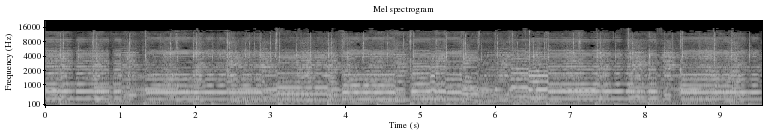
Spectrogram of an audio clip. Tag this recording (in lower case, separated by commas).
music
